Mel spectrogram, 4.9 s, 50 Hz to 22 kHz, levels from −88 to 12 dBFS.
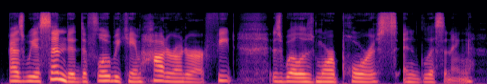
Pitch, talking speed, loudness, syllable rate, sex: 195 Hz, 210 wpm, -17 LUFS, 6.2 syllables/s, female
